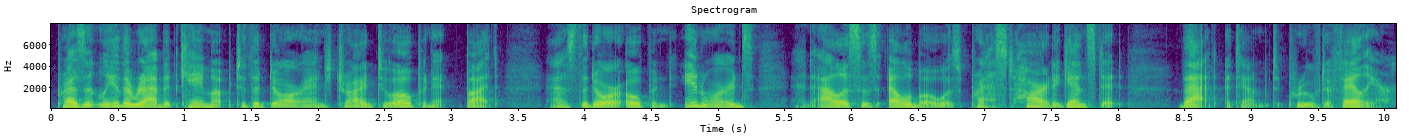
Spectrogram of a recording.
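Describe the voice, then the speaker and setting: A woman's voice: on the low side, lively intonation, normal speed, vocal fry, no room sound, studio quality. A woman narrating a children's storybook expressively as an audiobook reader.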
